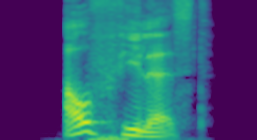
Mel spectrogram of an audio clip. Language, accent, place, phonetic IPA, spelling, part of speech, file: German, Germany, Berlin, [ˈaʊ̯fˌfiːləst], auffielest, verb, De-auffielest.ogg
- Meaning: second-person singular dependent subjunctive II of auffallen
